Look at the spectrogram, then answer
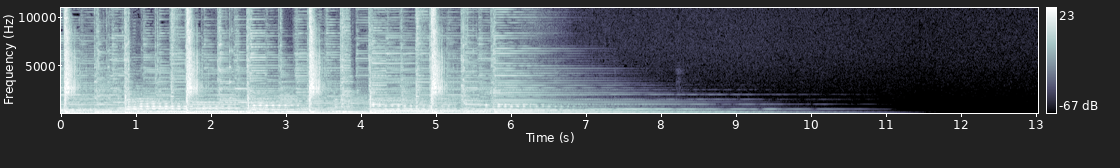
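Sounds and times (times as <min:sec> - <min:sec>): acoustic guitar strumming: 0:00.0 - 0:09.8.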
